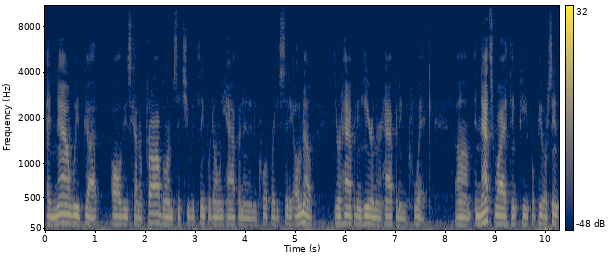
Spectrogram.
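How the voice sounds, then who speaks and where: A man at a fairly quick pace and medium pitch. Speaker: livestream host interviewing guests. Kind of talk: live interview, casual explanation. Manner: animated, enthusiastic.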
